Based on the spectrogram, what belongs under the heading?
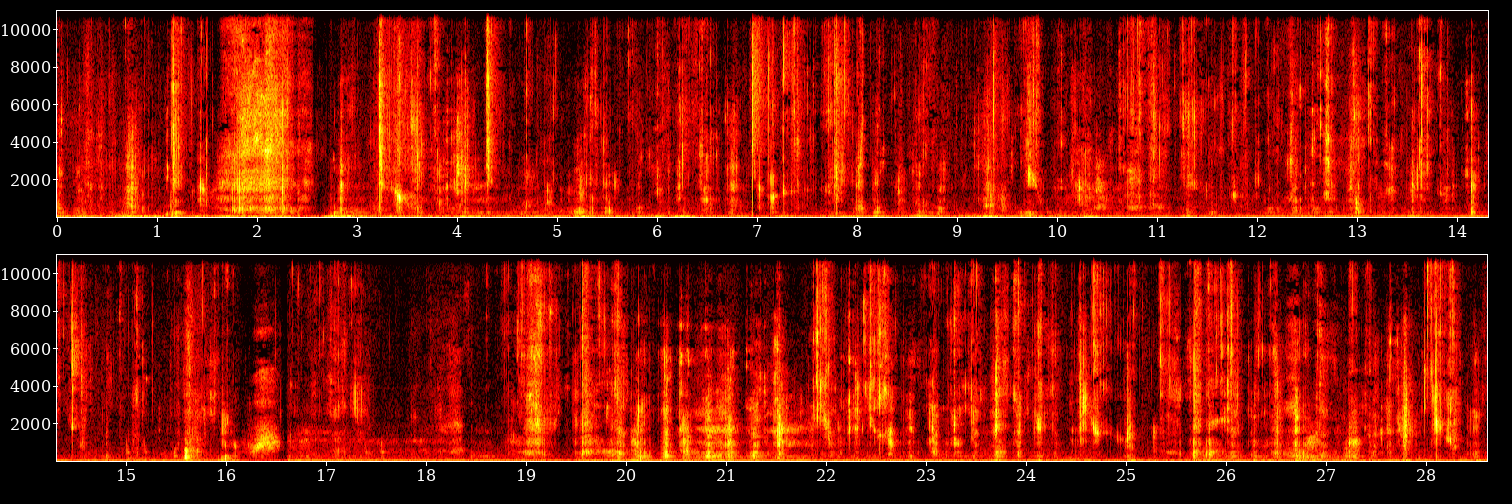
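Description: Close-miked chewing and biting of braised muscovy duck meat eaten by hand: wet mouth clicks and smacks in irregular bursts, louder in places.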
